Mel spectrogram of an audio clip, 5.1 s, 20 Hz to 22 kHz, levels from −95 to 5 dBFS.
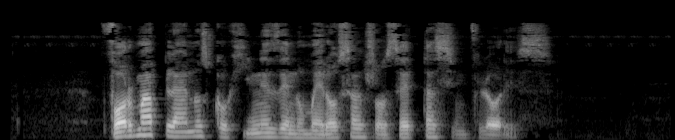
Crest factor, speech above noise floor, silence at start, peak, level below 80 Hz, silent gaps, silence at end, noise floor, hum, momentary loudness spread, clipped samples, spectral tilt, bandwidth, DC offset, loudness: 26 dB; 53 dB; 0.8 s; -2 dBFS; -66 dBFS; none; 1 s; -79 dBFS; none; 16 LU; under 0.1%; -5.5 dB/octave; 11.5 kHz; under 0.1%; -26 LUFS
